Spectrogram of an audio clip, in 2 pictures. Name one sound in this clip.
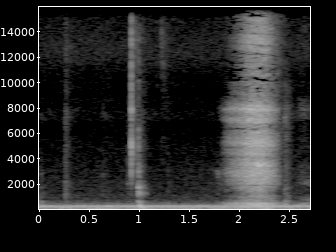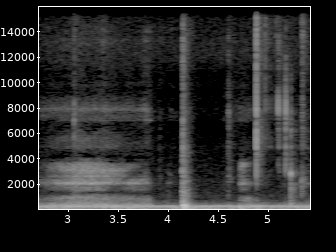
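A small tool taps and clicks softly on tiny plastic beads.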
